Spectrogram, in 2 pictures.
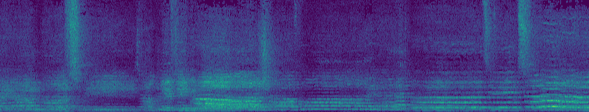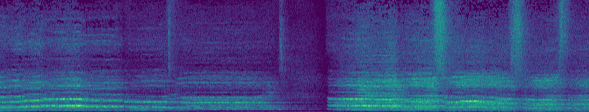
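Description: A choir singing a slow piece in long, held notes, with a short break near the end before the voices come back in.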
